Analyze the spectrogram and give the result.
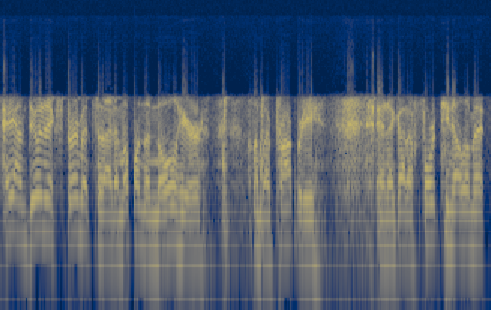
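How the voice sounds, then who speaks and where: Man, ham operator heard over a tinny two-way radio, halting and restarting, faint hiss. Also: a little high. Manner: hesitant, restarts often, ends turns with 'over'. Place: outdoors on a hilltop by his truck.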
